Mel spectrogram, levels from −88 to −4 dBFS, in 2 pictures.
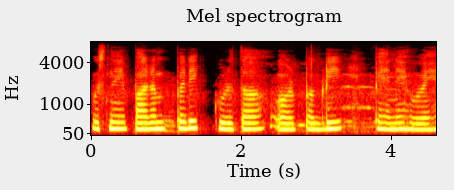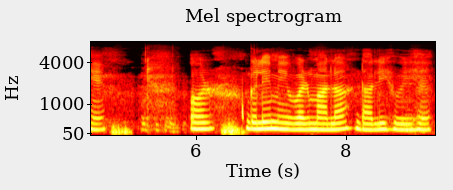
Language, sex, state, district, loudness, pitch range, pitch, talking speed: Hindi, female, Mizoram, Aizawl, -14 LUFS, 190-210 Hz, 200 Hz, 90 wpm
